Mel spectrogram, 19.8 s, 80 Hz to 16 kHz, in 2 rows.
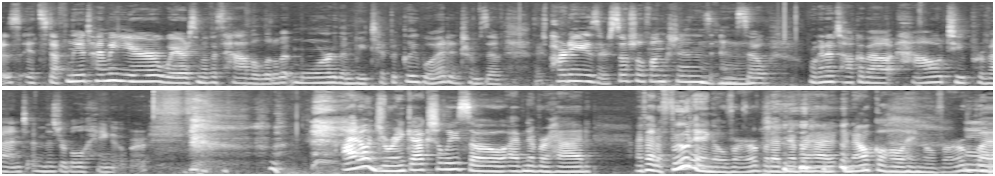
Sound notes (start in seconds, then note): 11.8 giggles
